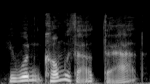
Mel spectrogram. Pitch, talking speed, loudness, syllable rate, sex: 145 Hz, 200 wpm, -18 LUFS, 4.3 syllables/s, male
